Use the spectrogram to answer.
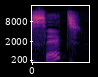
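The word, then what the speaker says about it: sept: 6 27 then sect remember you don't pronounce the pin set then set 28 then wheat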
